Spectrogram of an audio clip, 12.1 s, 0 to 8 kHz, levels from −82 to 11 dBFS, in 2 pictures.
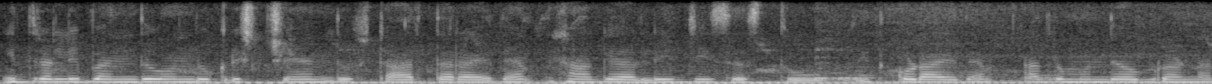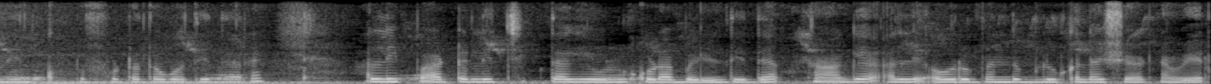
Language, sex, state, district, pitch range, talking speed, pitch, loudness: Kannada, female, Karnataka, Mysore, 165-245 Hz, 185 wpm, 235 Hz, -15 LUFS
